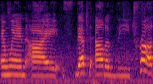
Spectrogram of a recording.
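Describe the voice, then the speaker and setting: Spoken at a very slow pace, the voice carries an American accent and ordinary pitch variation. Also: woman. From US South, Tennessee (Knoxville). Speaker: family channel live streamer, parent. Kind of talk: casual live stream chat reading comments.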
